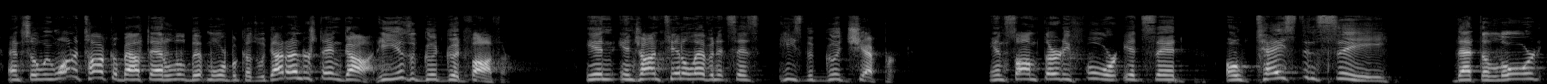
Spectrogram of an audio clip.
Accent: American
